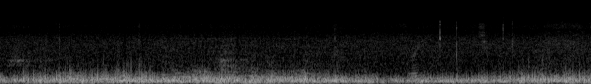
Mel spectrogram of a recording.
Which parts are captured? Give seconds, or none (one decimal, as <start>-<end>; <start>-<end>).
0.0-1.6; 3.2-5.9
